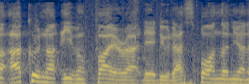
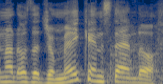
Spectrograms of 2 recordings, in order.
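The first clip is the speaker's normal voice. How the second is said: ordinary talk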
